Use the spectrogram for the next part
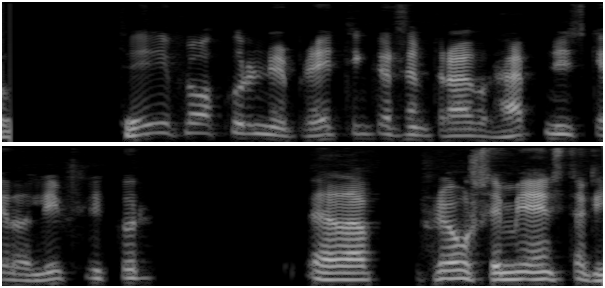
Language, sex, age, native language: Icelandic, male, 60-69, Icelandic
